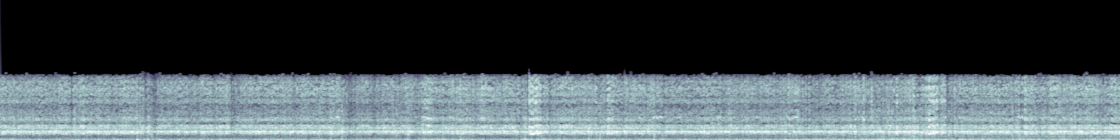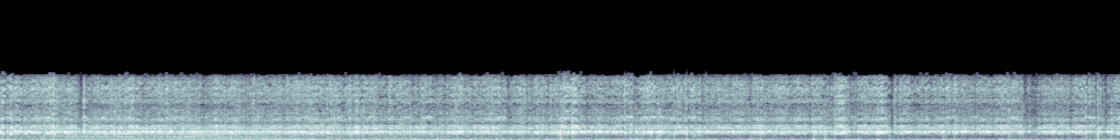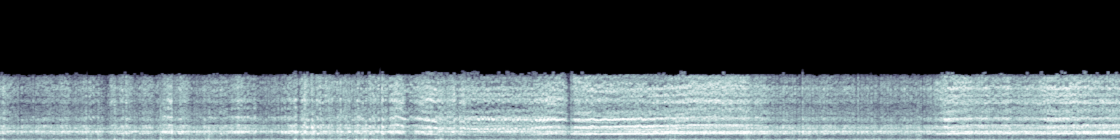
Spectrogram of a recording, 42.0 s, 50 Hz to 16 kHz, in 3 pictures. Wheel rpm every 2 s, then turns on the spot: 230, 230, 230, 230, 230, 230, 230, 230, 230, 240, 230, 230, 240, 230, 230, 240, 220, 200, 230, 230, 230.
none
